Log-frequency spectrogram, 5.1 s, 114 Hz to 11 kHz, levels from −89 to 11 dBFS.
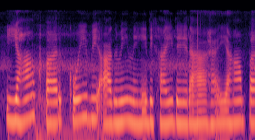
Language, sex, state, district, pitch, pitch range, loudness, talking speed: Hindi, female, Chandigarh, Chandigarh, 200 Hz, 195-215 Hz, -17 LUFS, 150 wpm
